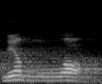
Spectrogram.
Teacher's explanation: ada ro bertasdid, tahan, ya, lidahnya ke atas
